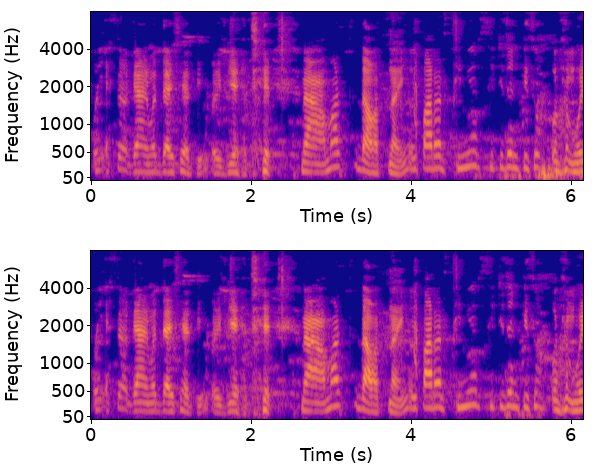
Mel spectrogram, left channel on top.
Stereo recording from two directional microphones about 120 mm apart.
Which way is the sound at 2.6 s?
30° left (ahead or behind).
